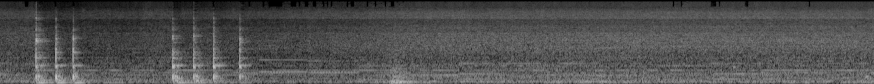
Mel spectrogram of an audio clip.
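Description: Vegetables stir-frying in a pan for chicken vegetable spaghetti: a few quick metallic taps at the start, then a steady, close hiss of sizzling that holds for several seconds without any talk.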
